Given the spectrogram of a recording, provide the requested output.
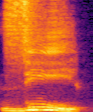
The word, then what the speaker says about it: Sie: The long E is pronounced E, right? Sie, wir, ihr.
